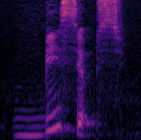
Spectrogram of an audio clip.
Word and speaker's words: bíceps: Bíceps palavra cuja tonicidade está aqui, ó, bi. E veja que não é a última, é esta daqui, a anterior. Então aqui você tem apenas uma o quê? Paroxítona. Esta palavra é uma paroxítona.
